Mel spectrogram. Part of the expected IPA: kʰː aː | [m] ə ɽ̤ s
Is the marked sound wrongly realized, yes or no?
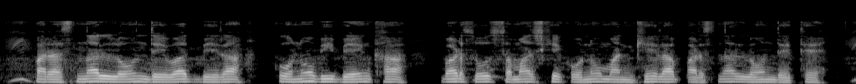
yes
